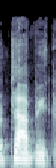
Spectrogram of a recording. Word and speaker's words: topic: Alors, mot topic là, qui signifie sujet, ça veut dire accent tonique là tombé sous premier syllabe là.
